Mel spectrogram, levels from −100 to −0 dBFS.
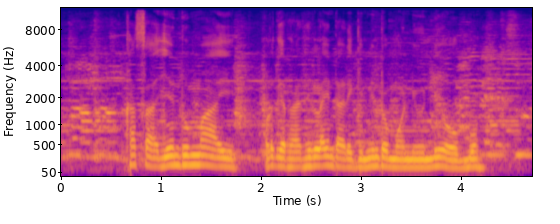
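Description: No technical faults can be heard anywhere in the speech.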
